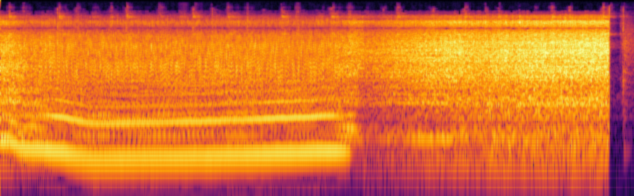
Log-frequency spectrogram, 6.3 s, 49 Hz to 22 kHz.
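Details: 1970 Plymouth Road Runner V8 with six-barrel setup (mechanical linkage to center carb), Air Grabber, original exhaust manifolds, on final shakedown drive: clean smooth acceleration through the revs and lift-off with no backfires or misfires; normal.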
